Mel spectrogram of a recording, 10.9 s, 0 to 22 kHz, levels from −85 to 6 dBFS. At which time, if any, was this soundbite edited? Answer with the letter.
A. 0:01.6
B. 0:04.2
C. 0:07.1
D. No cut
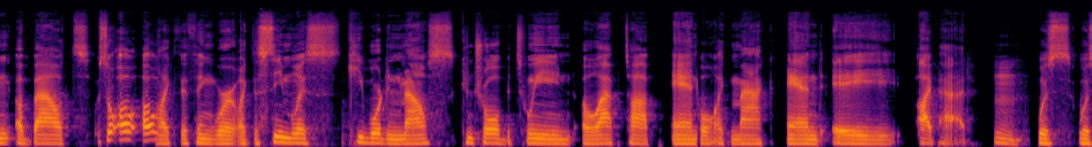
A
